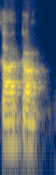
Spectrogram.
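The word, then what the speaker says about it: Xaxa: XA लिखते हैं, लेकिन इट इज प्रोनाउंस्ड एज काका। तो XA लिखा जाता है, लेकिन बोला जाता है काका।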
